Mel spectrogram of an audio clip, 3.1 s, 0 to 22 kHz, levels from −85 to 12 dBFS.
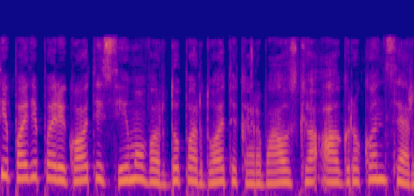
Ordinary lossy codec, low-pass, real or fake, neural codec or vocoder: AAC, 64 kbps; 10.8 kHz; real; none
